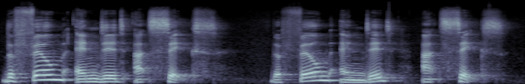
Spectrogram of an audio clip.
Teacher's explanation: And the last verb, end, the ED sounds like id, ended.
